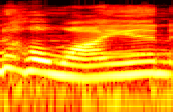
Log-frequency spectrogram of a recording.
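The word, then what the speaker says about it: Hawaiʻi: A lot of people say Hawaii. But in Hawaiian, it's Hawaii. Like with a V.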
